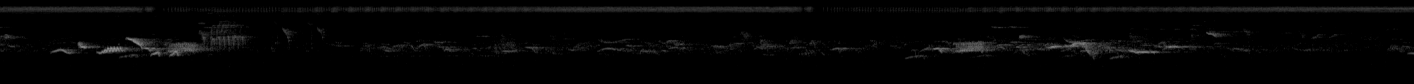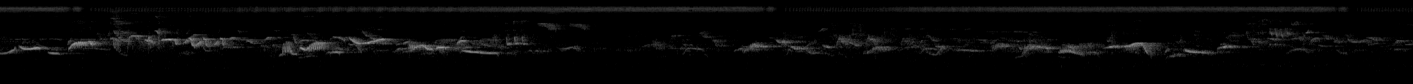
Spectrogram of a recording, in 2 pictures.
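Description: Several songbirds chirping and calling in quick, overlapping short notes, busiest about halfway through.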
